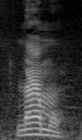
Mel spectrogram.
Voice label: mosquito, futuna aniwa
